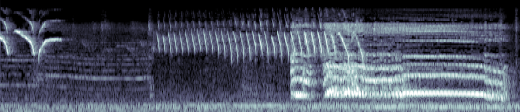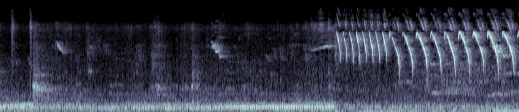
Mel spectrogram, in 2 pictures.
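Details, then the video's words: Canary singing fast, short phrases meant to lure others into singing: a high flourish, buzzy trill, a low harmonic rattling tour, a quieter pause, then rapid repeated high chirps. "KENARI GACOR SPEED PENDEK UNTUK PANCING SUARA"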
